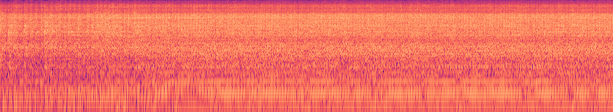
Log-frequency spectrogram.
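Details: Roadside-found lawn mower engine for the Tommy Gun mini bike (carburetor gummy, may need replacing): steady, fast, even buzz with no misses or knocks; running healthy and smooth.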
